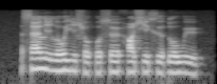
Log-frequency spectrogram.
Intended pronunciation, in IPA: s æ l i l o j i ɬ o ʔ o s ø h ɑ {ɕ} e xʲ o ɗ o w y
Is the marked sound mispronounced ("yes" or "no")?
no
